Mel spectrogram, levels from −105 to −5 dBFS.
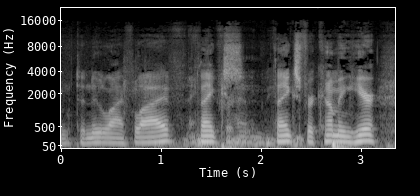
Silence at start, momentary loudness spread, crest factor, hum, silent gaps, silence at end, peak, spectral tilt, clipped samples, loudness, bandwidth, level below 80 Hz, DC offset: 0 s; 7 LU; 18 dB; none; none; 0 s; -16 dBFS; -5 dB/octave; under 0.1%; -35 LUFS; 14.5 kHz; -50 dBFS; under 0.1%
